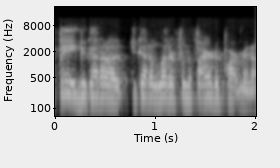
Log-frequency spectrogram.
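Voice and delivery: high, fast, breathless announcement; excited wife news. Retold or imitated.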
